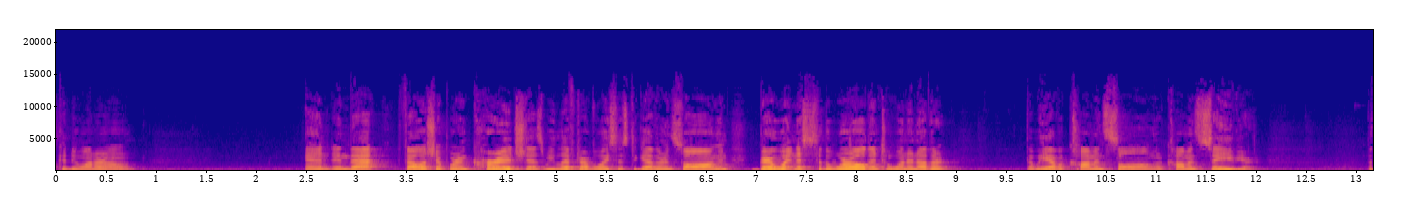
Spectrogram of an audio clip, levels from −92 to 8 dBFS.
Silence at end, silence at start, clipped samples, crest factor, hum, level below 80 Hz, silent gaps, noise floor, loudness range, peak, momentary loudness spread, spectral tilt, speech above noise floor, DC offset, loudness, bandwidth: 0 s; 0.05 s; under 0.1%; 22 dB; none; -58 dBFS; none; -58 dBFS; 6 LU; -2 dBFS; 11 LU; -5.5 dB/octave; 36 dB; under 0.1%; -23 LUFS; 13 kHz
